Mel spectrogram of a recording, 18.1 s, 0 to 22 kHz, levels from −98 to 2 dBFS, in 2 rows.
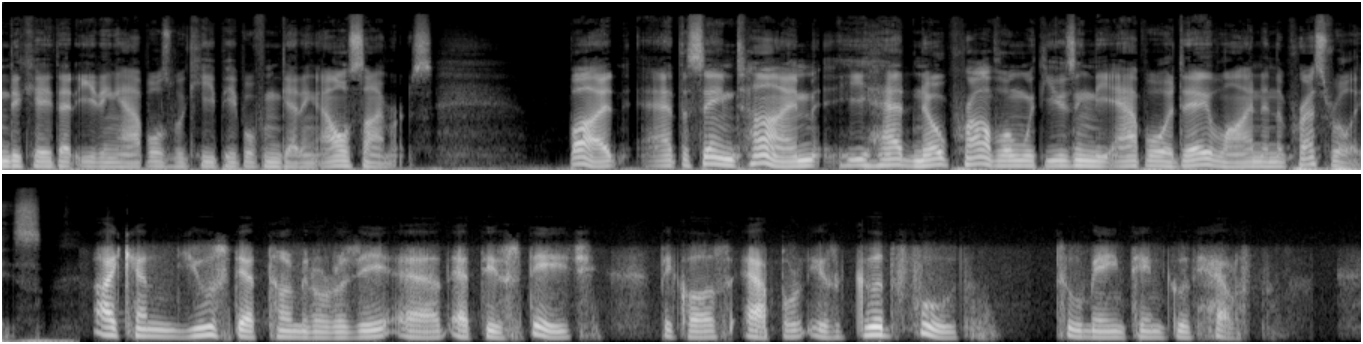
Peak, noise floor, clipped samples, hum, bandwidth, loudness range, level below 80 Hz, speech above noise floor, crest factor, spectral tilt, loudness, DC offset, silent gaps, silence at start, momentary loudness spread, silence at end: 0 dBFS; -57 dBFS; under 0.1%; none; 15.5 kHz; 5 LU; -46 dBFS; 33 dB; 24 dB; -5.5 dB/octave; -24 LUFS; under 0.1%; none; 0 s; 13 LU; 0.75 s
